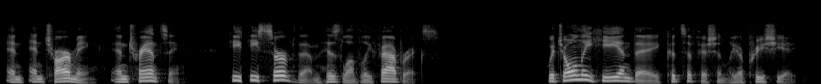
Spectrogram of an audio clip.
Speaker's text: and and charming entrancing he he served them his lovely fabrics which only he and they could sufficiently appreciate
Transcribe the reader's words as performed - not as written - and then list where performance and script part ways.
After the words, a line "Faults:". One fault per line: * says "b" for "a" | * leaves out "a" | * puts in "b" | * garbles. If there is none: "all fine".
and and charming entrancing he he served them his lovely fabrics which only he and they could sufficiently appreciate
Faults:
all fine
